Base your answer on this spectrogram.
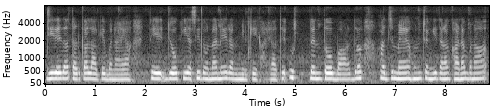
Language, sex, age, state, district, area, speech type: Punjabi, female, 18-30, Punjab, Mansa, urban, spontaneous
